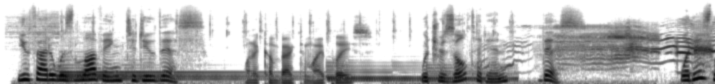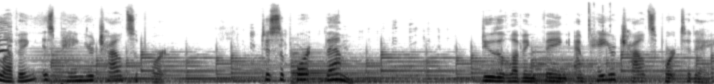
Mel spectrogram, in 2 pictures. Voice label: commercial Radio ENG; modern child support campaign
